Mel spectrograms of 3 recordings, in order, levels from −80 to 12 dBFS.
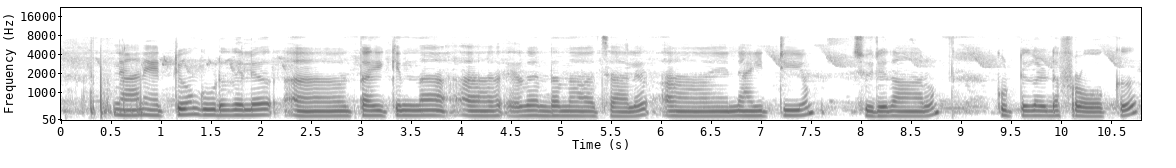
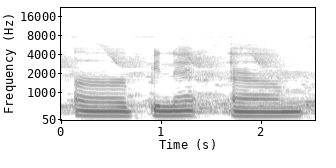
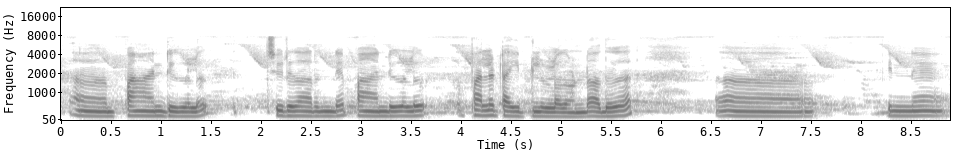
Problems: background sounds at intervals, low volume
